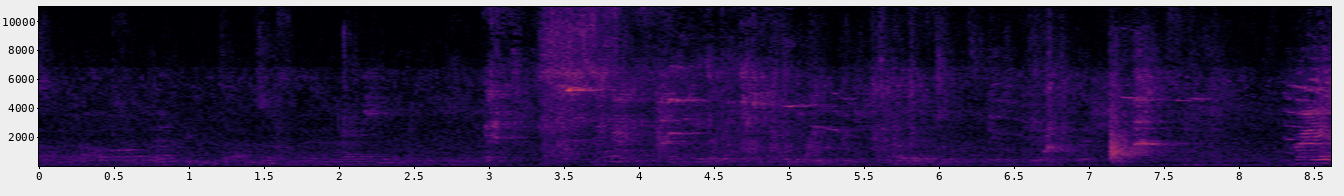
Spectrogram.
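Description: A woman speaks steadily into a microphone, heard through a loudspeaker in a large echoing room.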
